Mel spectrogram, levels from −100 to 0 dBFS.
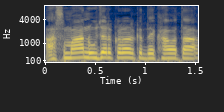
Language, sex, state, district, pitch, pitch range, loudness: Bhojpuri, male, Bihar, Muzaffarpur, 215 Hz, 200-225 Hz, -15 LUFS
